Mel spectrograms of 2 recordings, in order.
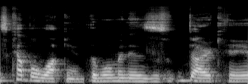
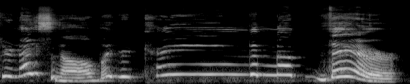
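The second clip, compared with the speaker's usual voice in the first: mock weepy [name]; 13 semitones higher, slower than usual. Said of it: "it's like".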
